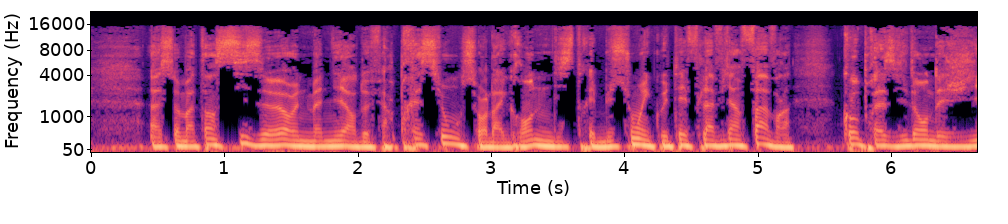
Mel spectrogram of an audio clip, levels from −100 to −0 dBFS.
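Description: From 3.31 to 5.77 s, sound plays 6.4% fast and 108 cents sharp, then snaps back. Clean steps, unlike wow's wavering, mark a likely drift correction step.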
